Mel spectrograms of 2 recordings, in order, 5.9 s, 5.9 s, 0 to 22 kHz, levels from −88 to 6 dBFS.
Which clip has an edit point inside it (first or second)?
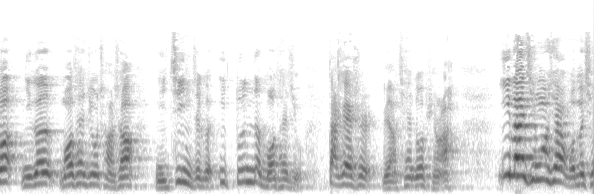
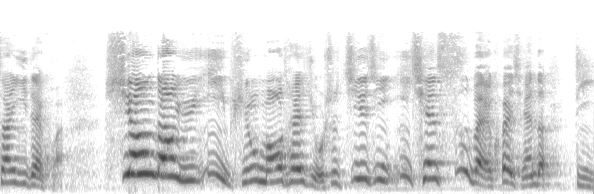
first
